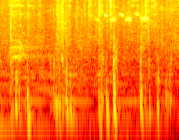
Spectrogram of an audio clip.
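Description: A horse in Kingdom Come Deliverance II gallops in quick, rhythmic hoofbeats, close and brisk, with a short snort and whinny over the running.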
